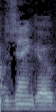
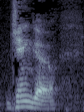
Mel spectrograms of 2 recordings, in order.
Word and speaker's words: Django: Sarah wasn't annoyed when we saw Django, but I don't... – Django. Yeah. Not the Django. – I know. It's just like the trailer says, it's the D is silent.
